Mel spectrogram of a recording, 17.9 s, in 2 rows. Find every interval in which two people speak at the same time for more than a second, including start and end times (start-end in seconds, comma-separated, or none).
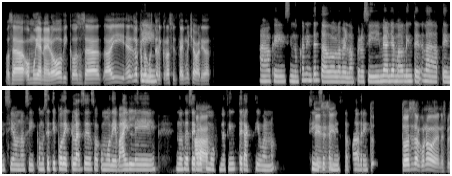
none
